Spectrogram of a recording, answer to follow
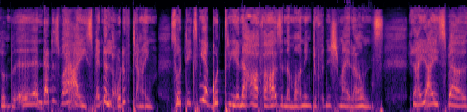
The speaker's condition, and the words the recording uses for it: Tracheostomy. And oh yeah, this voice, anybody knows, they don't forget.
